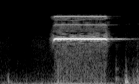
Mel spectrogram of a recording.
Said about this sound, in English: Blowing the whistle. You know what the whistle is saying? You're not operating by faith.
